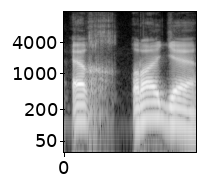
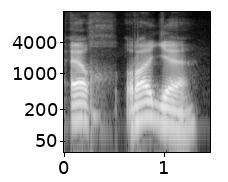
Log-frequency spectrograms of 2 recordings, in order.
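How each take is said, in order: Both takes have the same delivery.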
